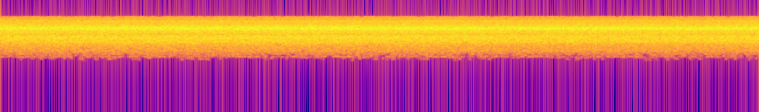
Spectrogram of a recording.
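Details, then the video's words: Cicadas crying in the heavy heat of summer: a constant piercing buzz, high and hiss-like, sustained at an unchanging loudness, with no background sounds. "뜨거운 무더위 속 시끄러운 매미 울음 소리"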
